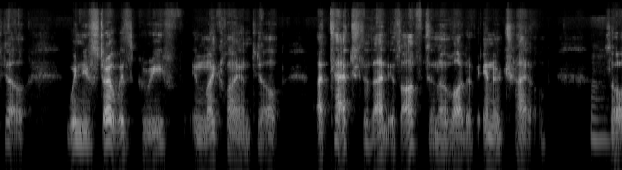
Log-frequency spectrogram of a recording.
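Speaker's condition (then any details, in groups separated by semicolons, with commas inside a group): Cerebral palsy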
